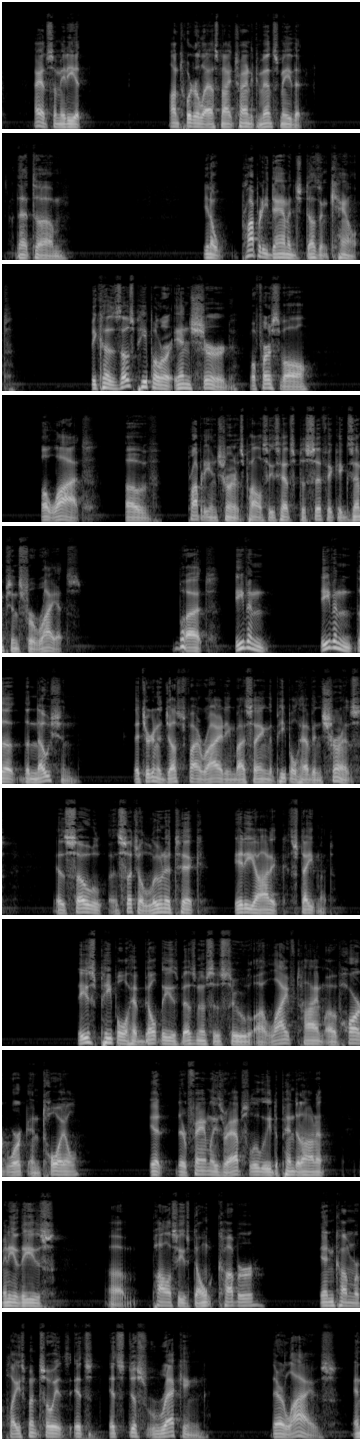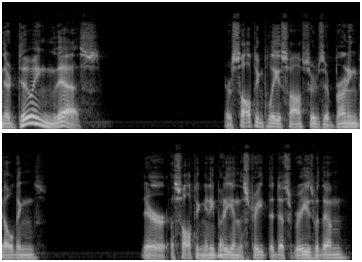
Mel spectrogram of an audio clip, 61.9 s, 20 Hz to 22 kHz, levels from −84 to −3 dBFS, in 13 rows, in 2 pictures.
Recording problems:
none

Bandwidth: 15 kHz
